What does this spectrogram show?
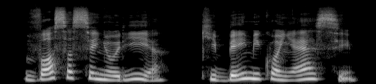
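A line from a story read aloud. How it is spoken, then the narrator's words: Plain. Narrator (Portuguese): respondeu Martinho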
